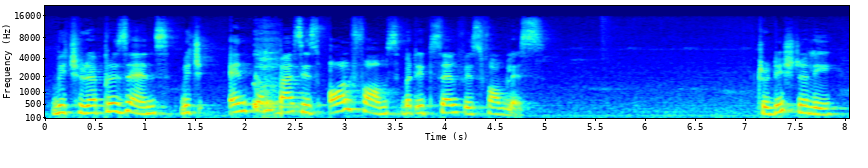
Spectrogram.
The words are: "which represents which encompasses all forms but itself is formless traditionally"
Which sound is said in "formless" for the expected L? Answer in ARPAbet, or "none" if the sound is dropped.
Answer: L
